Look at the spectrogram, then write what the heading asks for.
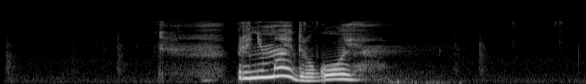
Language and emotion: Russian, sad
